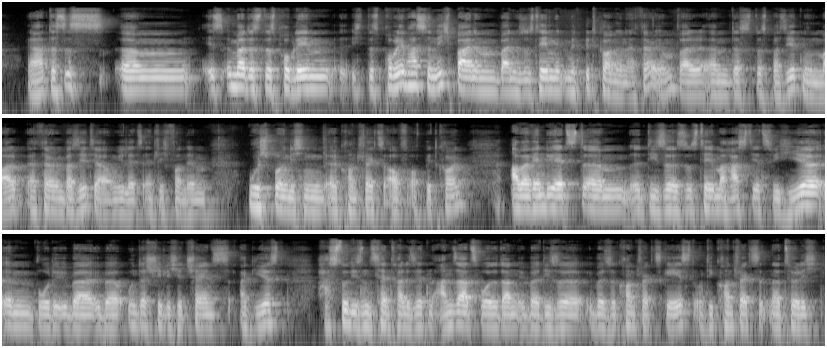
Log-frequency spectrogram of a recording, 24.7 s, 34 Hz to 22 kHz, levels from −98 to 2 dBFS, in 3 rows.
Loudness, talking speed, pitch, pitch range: -21 LUFS, 200 wpm, 115 Hz, 110-130 Hz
